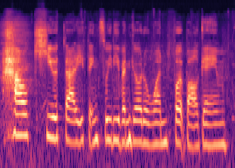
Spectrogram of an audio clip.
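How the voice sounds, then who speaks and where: A woman's voice: mid-range voice, normal speed, a bit bright, a little hiss or hum, lightly acted. An actress playing an exasperated, sardonic teenage schoolgirl in an audio drama. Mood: dry, sardonic. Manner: dry, sardonic.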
